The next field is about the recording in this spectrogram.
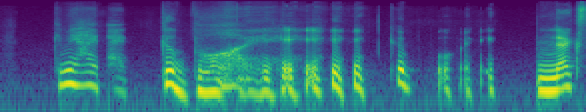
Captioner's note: chuckling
